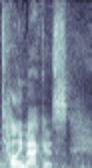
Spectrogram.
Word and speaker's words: Telemachus: other thing is Telemachus is that are you pronounce it Telemachus yeah okay let's go with Telemachus this is for your web developers in the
